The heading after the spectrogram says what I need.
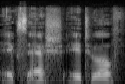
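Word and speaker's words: X Æ A-12: I think Elon Musk did show up in Joe Rogan's podcast recently, and he was like, it's pronounced X-A12.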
